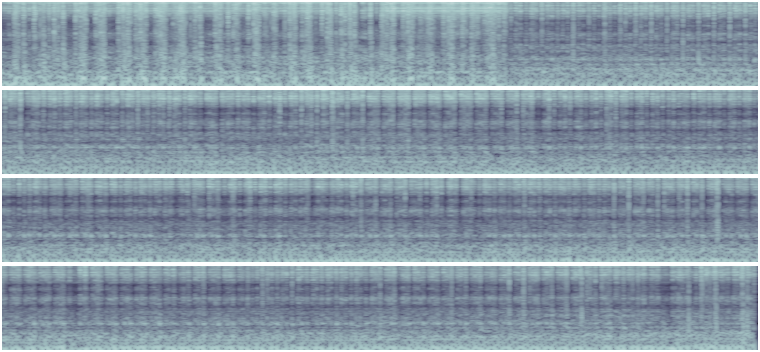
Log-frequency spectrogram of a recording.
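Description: Camaro drag car's engine idling loudly close by, with a lumpy, pulsing beat. It runs harsher and louder for about the first five seconds, then settles to a steady idle.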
